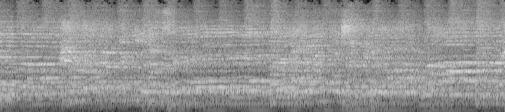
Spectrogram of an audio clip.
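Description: A church worship team singing a gospel praise song together into microphones, several voices at once, loud and steady.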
